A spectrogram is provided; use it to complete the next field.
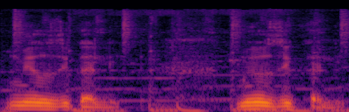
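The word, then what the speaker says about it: musically: लेकिन यहाँ पे ए साइलेंट का रूल क्या कहता है कि अगर ए के बाद में डबल यल वाई आए तो आपको कभी भी ए को प्रोनाउंस नहीं करना है, मतलब उसको साइलेंट ही रखना है।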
